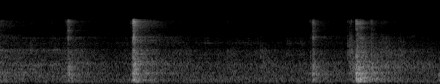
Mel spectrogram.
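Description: Hardinge TFB precision lathe running at low speed, barely audible. Over it come four sharp clicks from handling its controls, the loudest about a third of the way in and two close together near the end.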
